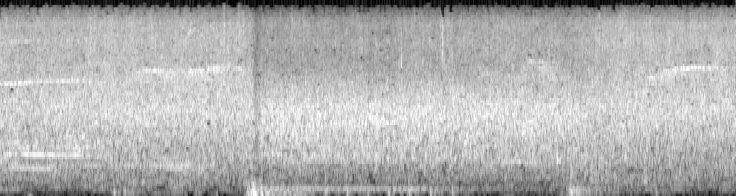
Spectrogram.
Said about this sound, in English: But these men and women in the Secret Service who travel with me, and the military people, they are amazing. Yeah. And I really appreciate you giving them a round of applause. They're right over here.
